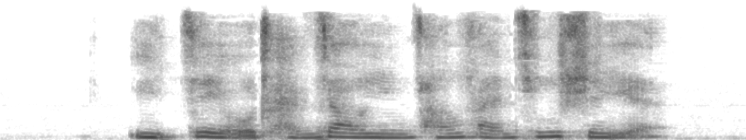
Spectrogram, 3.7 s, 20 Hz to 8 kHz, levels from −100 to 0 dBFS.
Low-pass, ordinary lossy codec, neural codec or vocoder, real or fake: 7.2 kHz; AAC, 32 kbps; codec, 44.1 kHz, 3.4 kbps, Pupu-Codec; fake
